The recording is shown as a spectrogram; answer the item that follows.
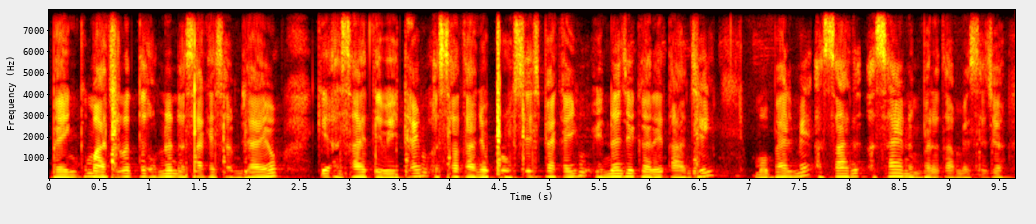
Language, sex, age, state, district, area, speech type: Sindhi, male, 30-45, Gujarat, Kutch, rural, spontaneous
